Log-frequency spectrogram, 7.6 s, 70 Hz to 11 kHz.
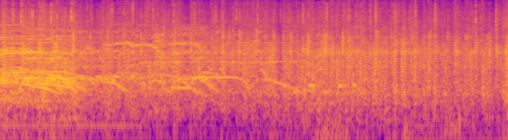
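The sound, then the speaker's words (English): A near-record live studio audience at the WFHB Saturday Show, broadcast from the corner of 6th and Washington Streets, applauds and cheers loudly, dense clapping with whoops and shouts rising over it, sustained throughout and easing slightly after the first second. “I'm just going to let the audience tell us how special they feel the show is going to be this morning.”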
